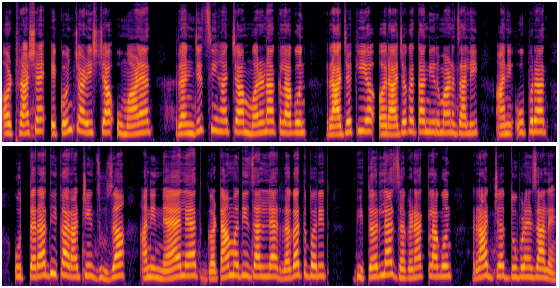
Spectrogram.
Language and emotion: Goan Konkani, neutral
